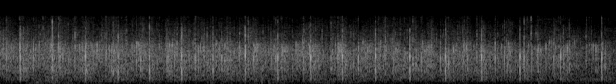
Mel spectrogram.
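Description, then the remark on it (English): An audience at a church dedication Sunday service breaks into a steady round of applause, many hands clapping in a dense, continuous patter that holds at an even level for several seconds without any voices. “So if you want to give a round of applause for those folks, that'd be great.”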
